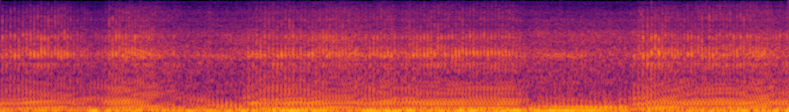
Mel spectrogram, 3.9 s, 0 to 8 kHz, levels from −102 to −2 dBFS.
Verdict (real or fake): real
